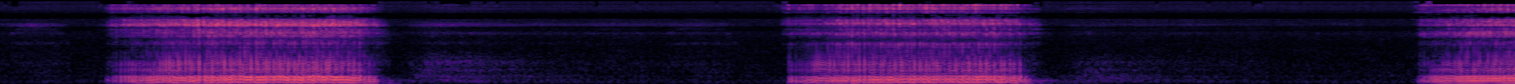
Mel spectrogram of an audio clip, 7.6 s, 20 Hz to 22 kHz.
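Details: Adult Indian man snoring: loud, rumbling snores on each in-breath, about 19 a minute, with quieter out-breaths between; heavy snoring.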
